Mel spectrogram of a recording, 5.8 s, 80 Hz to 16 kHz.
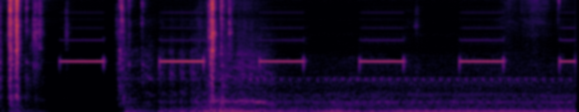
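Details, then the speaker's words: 2011 Honda Odyssey cranking on a cold day, with the door chime beeping: a rough, uneven crank catches into a running engine. The starter is suspected and is being replaced. Cause not confirmed. "Hey guys, today I'm putting a starter in this 2011 Honda Odyssey because when it is cold outside, like it is now, it sounds like this."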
